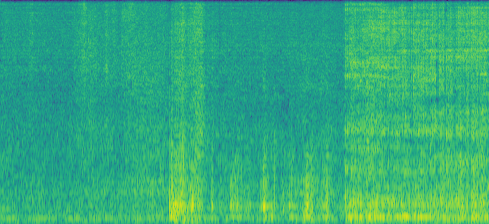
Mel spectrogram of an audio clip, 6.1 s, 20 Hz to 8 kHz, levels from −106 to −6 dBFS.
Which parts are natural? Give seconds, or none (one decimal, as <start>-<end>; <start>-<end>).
1.1-2.2; 3.7-4.3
